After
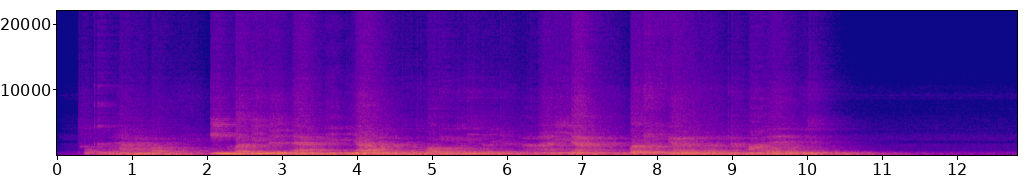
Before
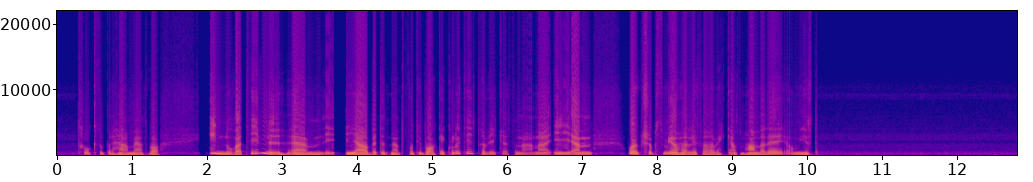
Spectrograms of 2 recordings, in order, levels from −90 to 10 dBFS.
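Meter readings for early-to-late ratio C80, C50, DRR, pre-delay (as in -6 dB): -2.5 dB, -5.0 dB, -8.0 dB, 33 ms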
